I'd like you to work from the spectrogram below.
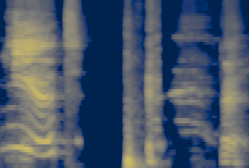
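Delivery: very high, drawn-out mock-Russian refusal; mock Russian accent. Boyfriend told to do this, refusing in mock Russian accent. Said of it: "very below average Russian accent".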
